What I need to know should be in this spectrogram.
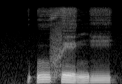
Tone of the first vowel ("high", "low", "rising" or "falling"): high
